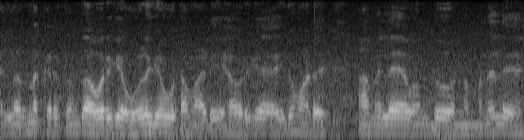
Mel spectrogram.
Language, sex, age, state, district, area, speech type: Kannada, male, 45-60, Karnataka, Bellary, rural, spontaneous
